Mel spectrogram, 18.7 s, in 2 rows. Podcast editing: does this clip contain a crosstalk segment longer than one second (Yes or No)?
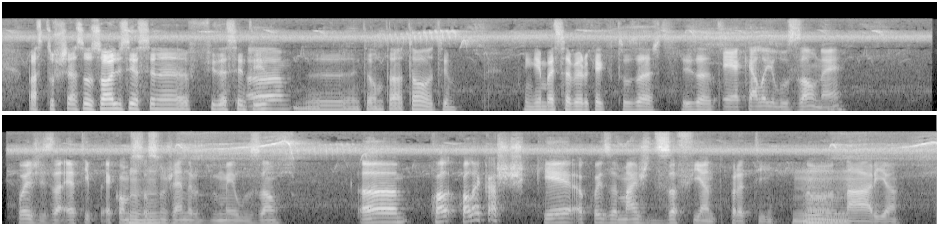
No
